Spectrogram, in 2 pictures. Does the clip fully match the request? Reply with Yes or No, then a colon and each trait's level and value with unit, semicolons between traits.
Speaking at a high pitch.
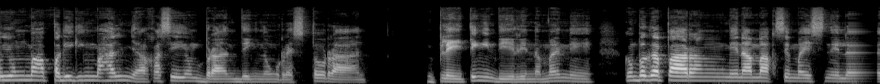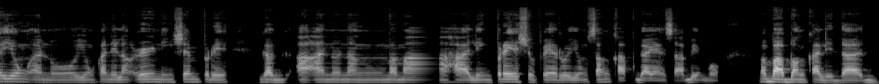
No: low, 125 Hz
